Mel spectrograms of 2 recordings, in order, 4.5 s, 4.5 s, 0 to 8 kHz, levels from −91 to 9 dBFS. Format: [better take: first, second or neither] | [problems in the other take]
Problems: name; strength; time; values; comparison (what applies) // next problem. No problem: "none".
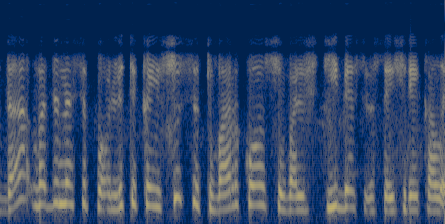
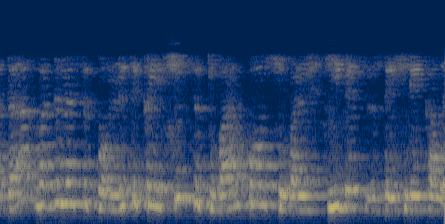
first | room echo; dies away in 2.3 s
